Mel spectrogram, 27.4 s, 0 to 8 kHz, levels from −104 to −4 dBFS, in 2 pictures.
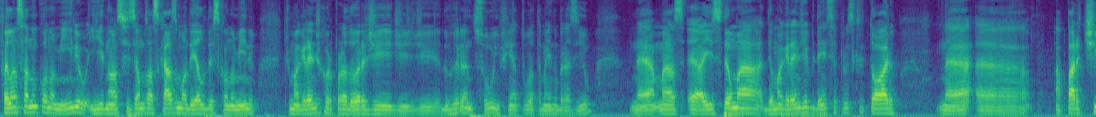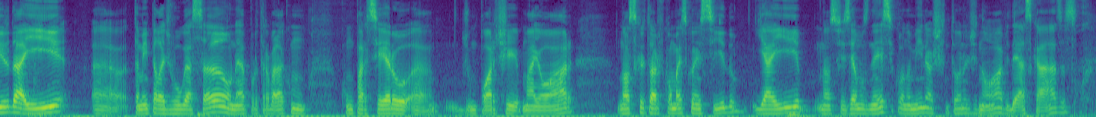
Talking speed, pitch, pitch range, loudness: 180 wpm, 105 Hz, 100-115 Hz, -27 LUFS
